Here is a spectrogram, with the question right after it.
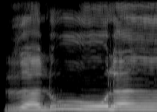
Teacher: ذا کو باریک ادا کرنا ہے، لام کو واو کے ساتھ ملائیں گے، واو مدہ ایک علم دار میں کھینچیں گے۔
